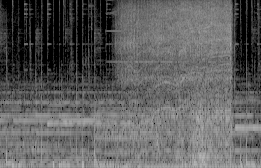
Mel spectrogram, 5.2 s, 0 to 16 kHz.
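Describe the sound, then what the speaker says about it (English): A power drill with a 3/16 bit whirs loudly for a couple of seconds, its high-pitched grinding rising as it bites into material, amid workshop clatter. "we're gonna drill our first hole using a 3/16 drill bit"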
